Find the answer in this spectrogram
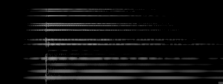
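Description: A single bell-like chime struck once about a quarter second in, ringing out and fading slowly: a transition sting between the sponsor read and the next segment.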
